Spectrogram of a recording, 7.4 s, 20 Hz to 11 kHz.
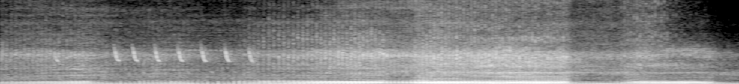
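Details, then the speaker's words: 1970 Honda CB450 twin, barn find parked 20 years, first ride after revival: sputters and wavers, revs hang and sag unevenly under throttle; bogging, cause unknown, owner to check whether fuel is dumping into the engine. "So we'll be cleaning the bike, front brake, and diving into what could be this bogging situation."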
